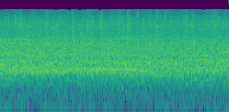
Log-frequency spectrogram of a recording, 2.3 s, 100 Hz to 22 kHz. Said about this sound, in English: Foul committed to bring Boban in. Dinwiddie checks out. And the crowd goes banana for the 7-5.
